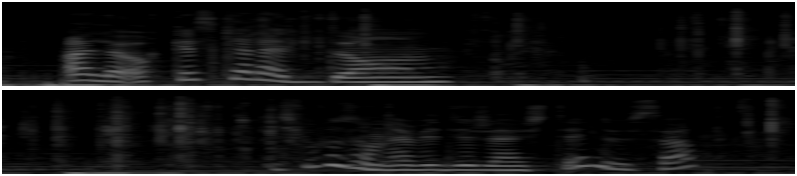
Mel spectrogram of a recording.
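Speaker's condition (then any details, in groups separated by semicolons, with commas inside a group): No condition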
